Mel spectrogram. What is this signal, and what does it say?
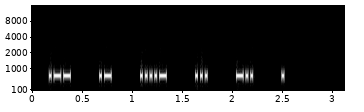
Morse code, heard as a keyed tone, about 46 wpm, spaced as for 23 wpm, 700 Hz. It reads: WA4SDE
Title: USA Call Signs - 6 Characters - 4x Character Spacing - 50wpm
